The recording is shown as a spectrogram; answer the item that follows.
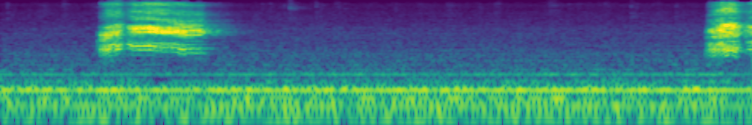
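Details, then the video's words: A parrot screams twice: a long, grating, broadband squawk of about half a second, a pause of over two seconds, then the start of another harsh screech; low hum throughout. "PARROT SCREAMING TOO LOUD | PARROT SCREAMING SOUNDS"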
